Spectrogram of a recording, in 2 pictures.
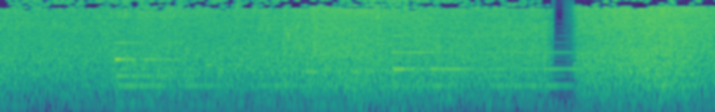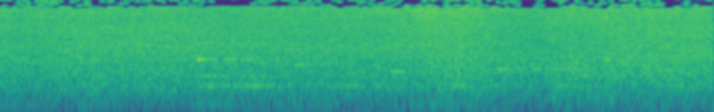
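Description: Calm sea water laps gently.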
